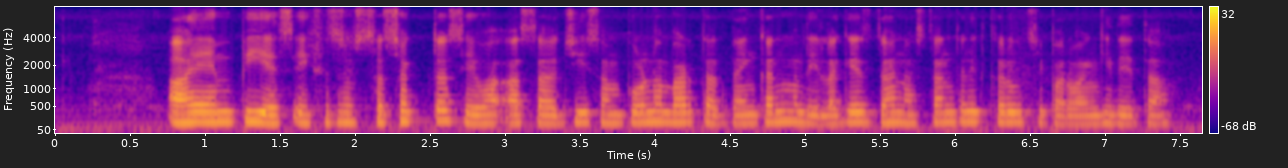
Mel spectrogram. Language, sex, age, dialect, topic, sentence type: Marathi, male, 18-24, Southern Konkan, banking, statement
